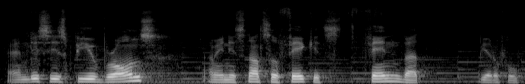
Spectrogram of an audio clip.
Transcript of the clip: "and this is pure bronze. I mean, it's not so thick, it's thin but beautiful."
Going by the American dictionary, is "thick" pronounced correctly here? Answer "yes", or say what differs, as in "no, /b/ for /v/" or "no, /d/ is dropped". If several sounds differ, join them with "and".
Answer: no, /f/ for /θ/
